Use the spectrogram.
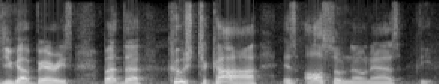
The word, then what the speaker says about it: Kushtaka: while now it's back cush no sorry kushtaka kushtaka yeah kushtaka that's how they pronounce it I'm sorry Kush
